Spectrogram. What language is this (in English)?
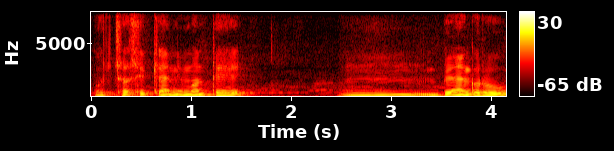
Odia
